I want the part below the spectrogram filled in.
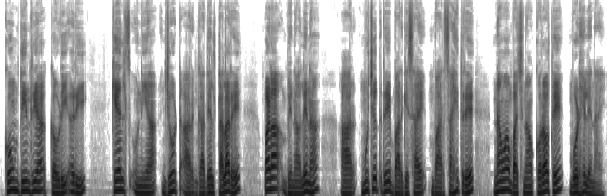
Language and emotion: Santali, neutral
